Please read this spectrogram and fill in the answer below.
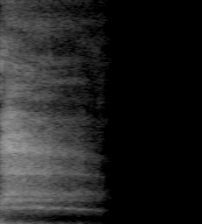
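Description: A man's breathy sigh, trailing out of an 'um' and fading away about a second in.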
